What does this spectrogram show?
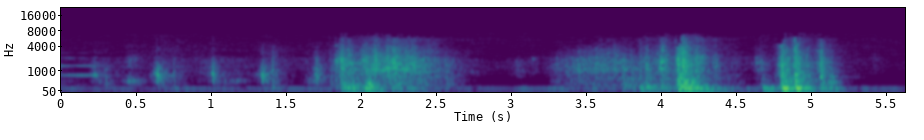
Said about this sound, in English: I was quite calm when I stepped into the telephone booth beside the club desk.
